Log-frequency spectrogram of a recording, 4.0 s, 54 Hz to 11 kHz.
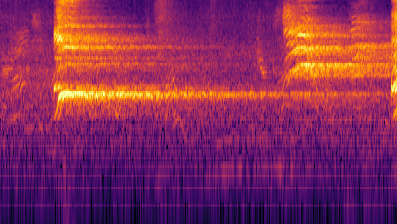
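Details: Beluga in training at Port of Nagoya Public Aquarium, 11 January 2021, with Nana, Mirai and Niko: a long, steady, harmonic tone starts abruptly, then a second rich, buzzy note swells near the end, in an indoor hall.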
